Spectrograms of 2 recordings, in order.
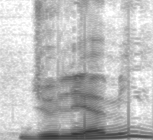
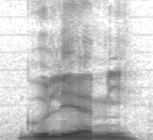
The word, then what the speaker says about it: Guglielmi: Luca Guglielmi. Did I pronounce that right? Giuliemi? No, there's no I. Guglielmi.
